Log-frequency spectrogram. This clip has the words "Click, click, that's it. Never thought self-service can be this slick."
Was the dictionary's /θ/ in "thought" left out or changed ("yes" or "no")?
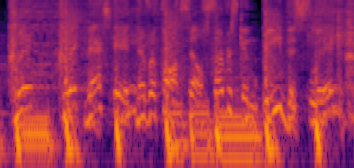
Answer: no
